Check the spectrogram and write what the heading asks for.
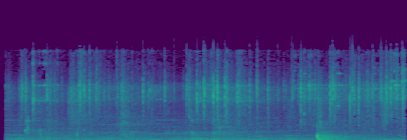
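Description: Puppies wrestling on a concrete floor, their claws clicking and scrabbling, over music playing in the background. A louder rush of scuffling noise comes about five seconds in.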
